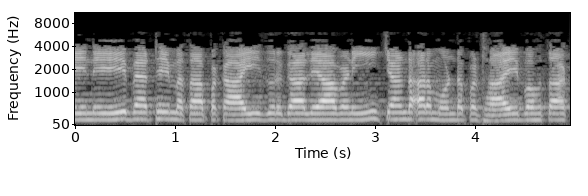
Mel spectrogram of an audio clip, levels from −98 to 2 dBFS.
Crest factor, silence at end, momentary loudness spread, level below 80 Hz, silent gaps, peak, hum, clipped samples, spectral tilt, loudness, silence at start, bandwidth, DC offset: 18 dB; 0 s; 6 LU; -64 dBFS; none; -2 dBFS; none; under 0.1%; -6.5 dB/octave; -18 LUFS; 0 s; 6.2 kHz; under 0.1%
